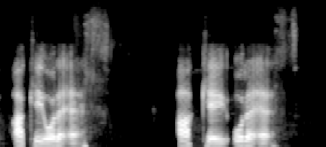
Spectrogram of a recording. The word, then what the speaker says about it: hora: Remember again, the H's in Spanish are absolutely silent. We don't say them at all, so leave those out. So I'm just starting really with this letter here. Hora. Horario. If you can roll your R's, that's where you give it one little flip.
